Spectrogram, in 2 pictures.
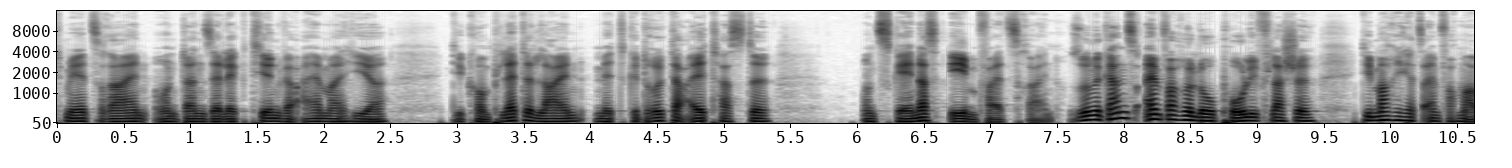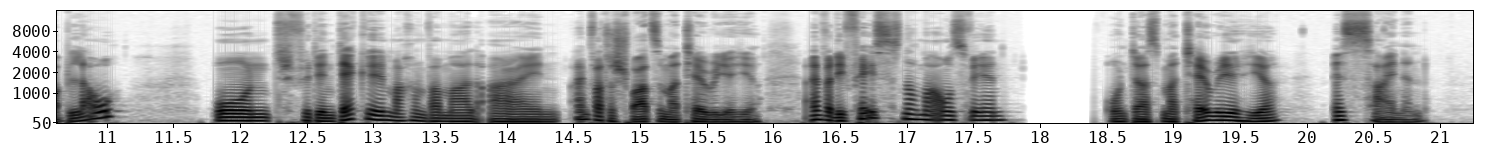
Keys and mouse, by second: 0.0 a, 0.6-2.5 right drag, 1.2 a, 2.2 click, 3.6 s, 4.1 right click, 6.0 s, 6.1 a, 6.4 Tab, 6.6 middle click, 8.7-10.3 drag, 12.1-14.6 drag, 14.5-15.9 middle drag, 14.5 right click, 14.8 Tab, 15.9-17.7 drag, 16.7-18.5 right drag, 18.2-21.2 drag, 18.9-20.6 right drag, 20.3 Tab, 20.9 a.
